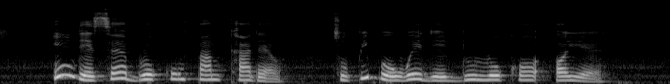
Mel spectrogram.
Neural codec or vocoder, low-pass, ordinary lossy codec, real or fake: none; 19.8 kHz; none; real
